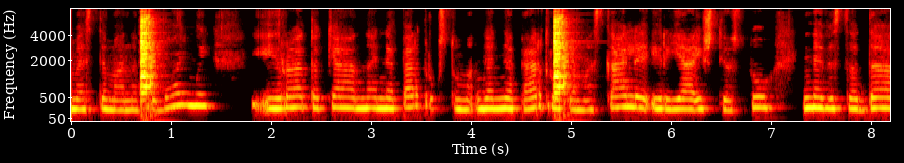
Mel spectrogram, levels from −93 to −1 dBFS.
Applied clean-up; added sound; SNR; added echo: classical method log-MMSE.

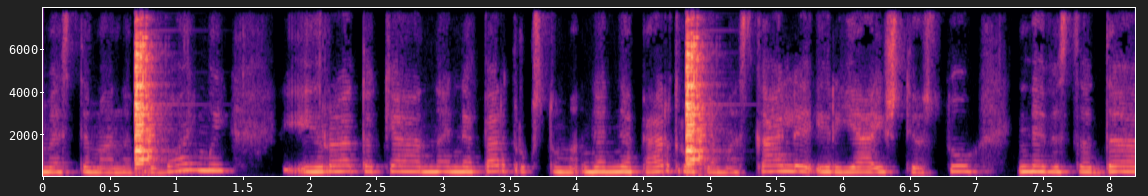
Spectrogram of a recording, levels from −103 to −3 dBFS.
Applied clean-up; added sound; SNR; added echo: none; Tools; -4 dB; none.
